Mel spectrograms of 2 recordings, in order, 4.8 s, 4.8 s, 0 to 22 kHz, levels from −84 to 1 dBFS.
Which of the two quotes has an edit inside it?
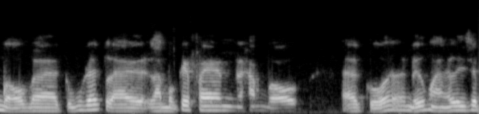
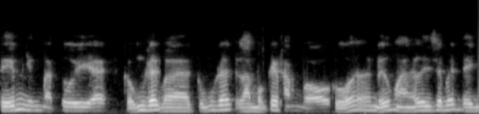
second; 5 cuts; at 1.2 s, 1.6 s, 2.4 s, 2.8 s, 3.3 s

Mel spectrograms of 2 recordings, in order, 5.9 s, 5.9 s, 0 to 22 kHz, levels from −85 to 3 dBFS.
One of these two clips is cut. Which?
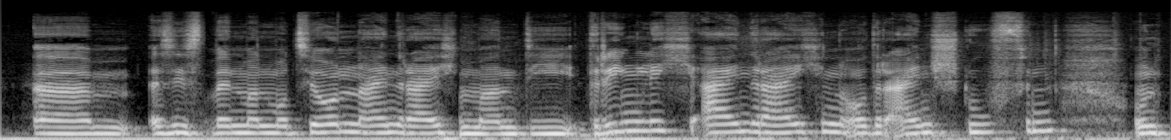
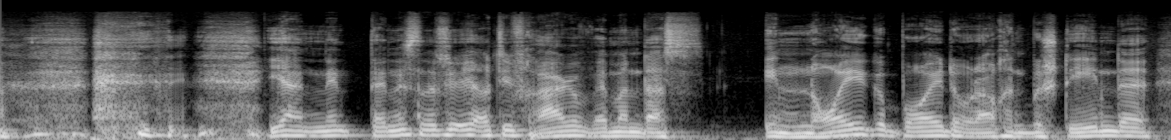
first; 3 cuts; at 1.0 s, 2.3 s, 2.9 s

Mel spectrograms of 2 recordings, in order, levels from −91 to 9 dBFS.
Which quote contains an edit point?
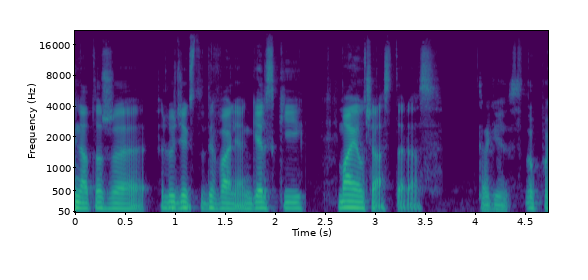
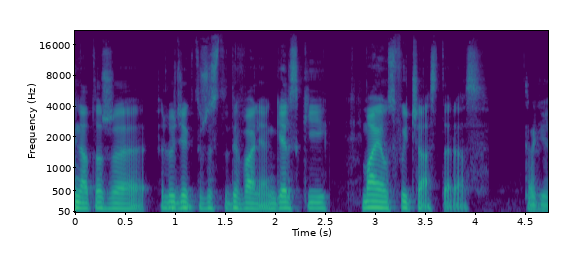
first; 2 cuts; at 1.1 s, 2.9 s

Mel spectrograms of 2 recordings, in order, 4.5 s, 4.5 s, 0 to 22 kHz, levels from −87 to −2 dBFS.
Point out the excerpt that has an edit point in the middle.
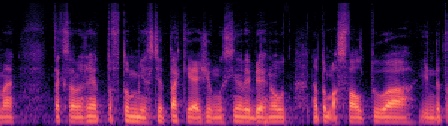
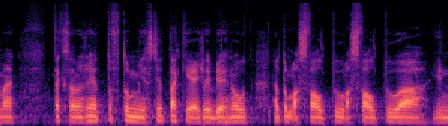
second; 2 cuts; at 2.0 s, 3.4 s

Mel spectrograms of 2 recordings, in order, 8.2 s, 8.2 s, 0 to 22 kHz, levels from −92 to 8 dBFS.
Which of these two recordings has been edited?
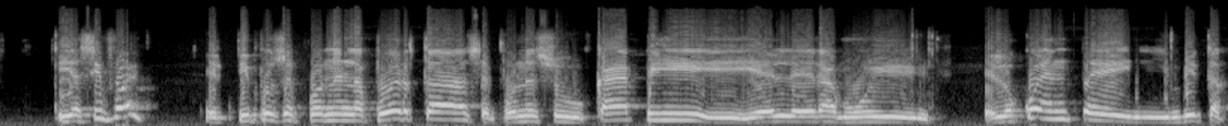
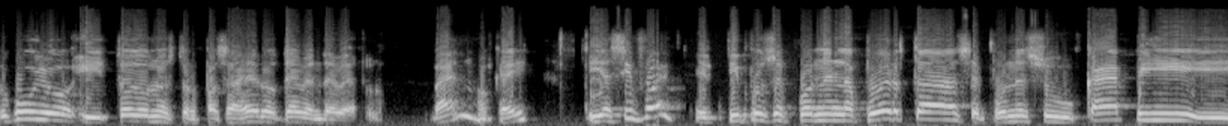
second; 2 cuts; at 3.8 s, 4.6 s

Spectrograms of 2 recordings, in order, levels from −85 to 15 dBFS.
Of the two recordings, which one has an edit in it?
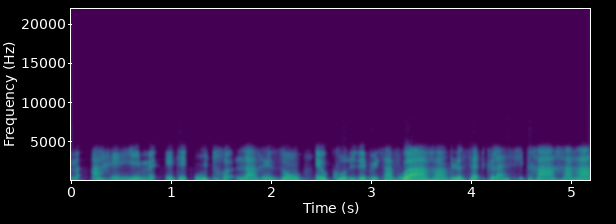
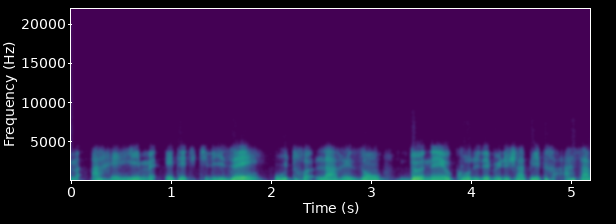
first; 3 cuts; at 1.2 s, 2.5 s, 3.1 s

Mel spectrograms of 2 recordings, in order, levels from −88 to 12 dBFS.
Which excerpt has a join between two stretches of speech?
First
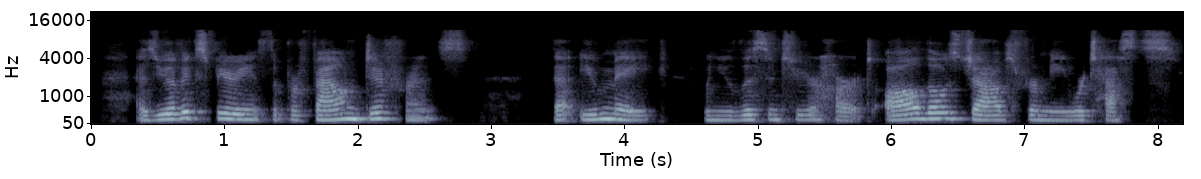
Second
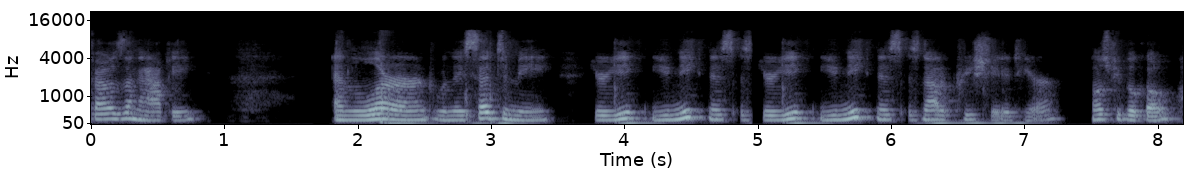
second; 1 cut; at 4.9 s

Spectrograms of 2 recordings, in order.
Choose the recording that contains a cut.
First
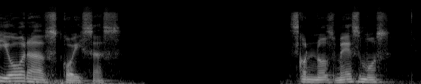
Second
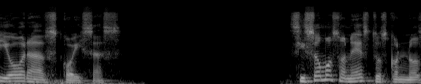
first; 1 cut; at 3.0 s

